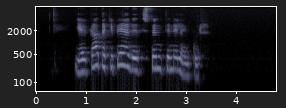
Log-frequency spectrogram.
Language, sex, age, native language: Icelandic, female, 50-59, Icelandic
